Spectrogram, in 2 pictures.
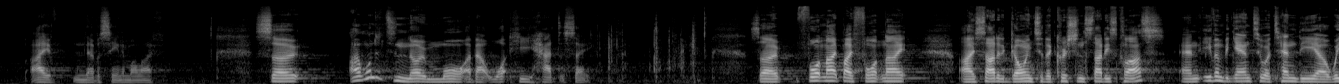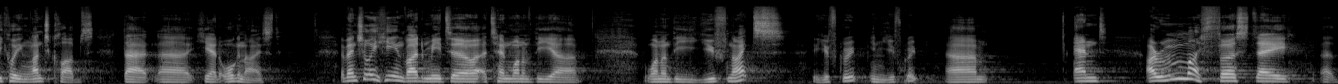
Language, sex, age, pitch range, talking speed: English, male, 20-39, 115-145 Hz, 165 wpm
